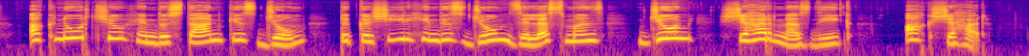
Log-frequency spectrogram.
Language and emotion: Kashmiri, neutral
